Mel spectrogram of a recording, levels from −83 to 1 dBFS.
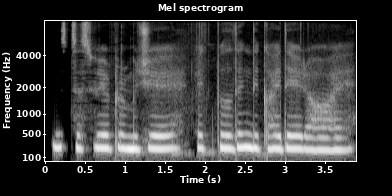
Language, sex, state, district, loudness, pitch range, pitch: Hindi, male, Arunachal Pradesh, Papum Pare, -12 LUFS, 230-245 Hz, 240 Hz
